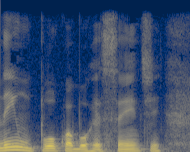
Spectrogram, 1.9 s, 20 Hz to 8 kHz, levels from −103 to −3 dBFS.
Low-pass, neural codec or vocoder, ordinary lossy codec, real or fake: 7.2 kHz; none; none; real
